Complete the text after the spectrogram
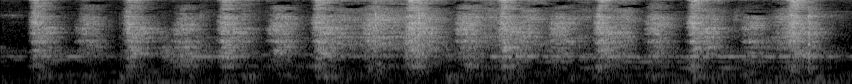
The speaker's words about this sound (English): Just do these breathing techniques first and then have your cup of coffee, because breath of fire is like giving us a natural speed. So it's rapid breathing in and out through the nostrils like this.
